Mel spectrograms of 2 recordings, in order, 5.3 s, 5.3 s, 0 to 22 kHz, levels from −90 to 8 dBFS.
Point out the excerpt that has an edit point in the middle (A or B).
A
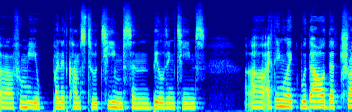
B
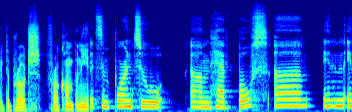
B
